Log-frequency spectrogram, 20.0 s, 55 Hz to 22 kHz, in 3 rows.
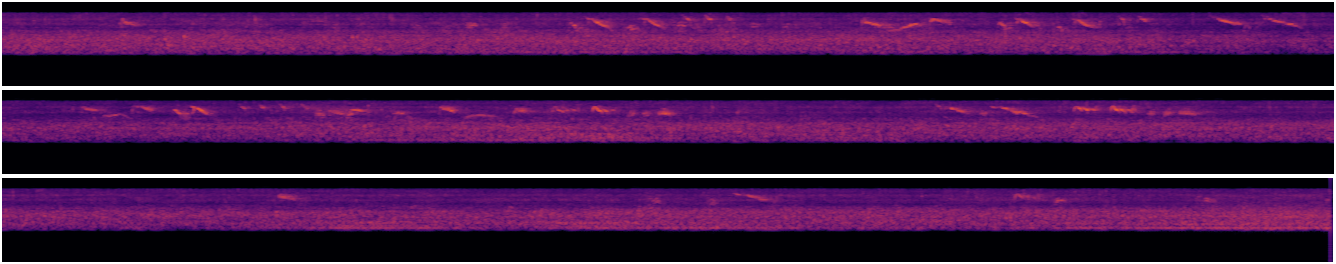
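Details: A Japanese Wagtail at a stream in Korea, recorded July–September 2023, possibly a juvenile in summer or the same bird as an adult by late September, gives quick, sharp, high chirps in rapid bursts over a steady rushing background.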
